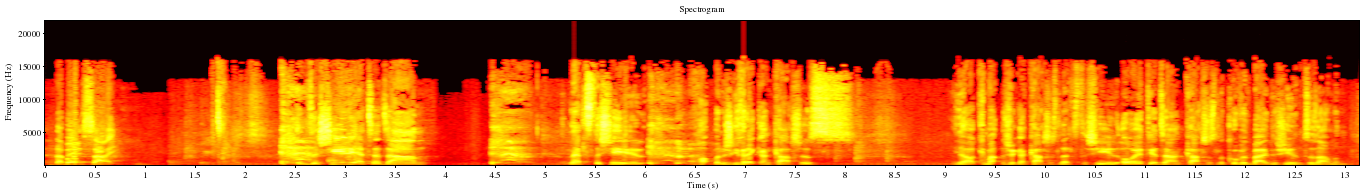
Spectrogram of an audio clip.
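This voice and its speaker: A man's voice: on the high side, measured pace, long pauses, noisy background. Man giving a joking religious talk. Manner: storytelling, jokes and rhetorical questions. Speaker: preacher. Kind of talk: Yiddish-style Torah talk with jokes.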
